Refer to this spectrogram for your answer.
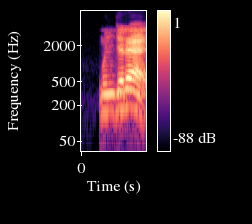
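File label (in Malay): "menjerat", Malay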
